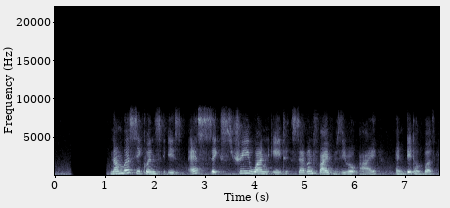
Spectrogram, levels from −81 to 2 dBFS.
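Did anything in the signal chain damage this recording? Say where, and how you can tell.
Yes. From 0.31 to 1.05 s there is a call audio freeze at the network and jitter-buffer stage. The sound stalls, a brief tail of the last sound trails off, then about 0.66 s of silence follows, and the audio picks up exactly where it stopped. Unlike packet-loss concealment, nothing is skipped: about 0.72 s is inserted and everything after runs that much later. That points to delayed, not lost, packets, which likely drained the buffer.

From 6.77 to 7.66 s a jitter buffer speed-up occurs at the same buffer stage. The sound runs at about 142% of normal rate yet keeps its pitch, so roughly 0.4 s is trimmed away. That rules out a sample-rate mismatch or resampling error, which would raise pitch along with speed. Instead the receiver is cutting short pitch-period chunks repeatedly to shrink the backlog. The Opus call path itself, limited to about 8 kHz, is audible as its usual band limit.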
